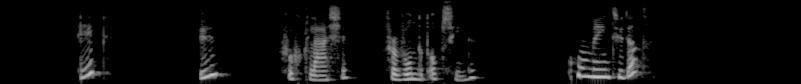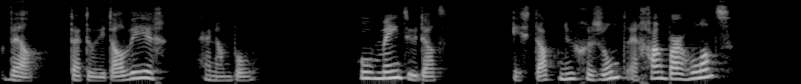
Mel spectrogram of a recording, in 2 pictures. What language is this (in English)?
Dutch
